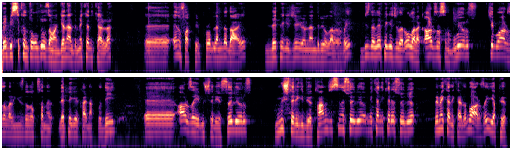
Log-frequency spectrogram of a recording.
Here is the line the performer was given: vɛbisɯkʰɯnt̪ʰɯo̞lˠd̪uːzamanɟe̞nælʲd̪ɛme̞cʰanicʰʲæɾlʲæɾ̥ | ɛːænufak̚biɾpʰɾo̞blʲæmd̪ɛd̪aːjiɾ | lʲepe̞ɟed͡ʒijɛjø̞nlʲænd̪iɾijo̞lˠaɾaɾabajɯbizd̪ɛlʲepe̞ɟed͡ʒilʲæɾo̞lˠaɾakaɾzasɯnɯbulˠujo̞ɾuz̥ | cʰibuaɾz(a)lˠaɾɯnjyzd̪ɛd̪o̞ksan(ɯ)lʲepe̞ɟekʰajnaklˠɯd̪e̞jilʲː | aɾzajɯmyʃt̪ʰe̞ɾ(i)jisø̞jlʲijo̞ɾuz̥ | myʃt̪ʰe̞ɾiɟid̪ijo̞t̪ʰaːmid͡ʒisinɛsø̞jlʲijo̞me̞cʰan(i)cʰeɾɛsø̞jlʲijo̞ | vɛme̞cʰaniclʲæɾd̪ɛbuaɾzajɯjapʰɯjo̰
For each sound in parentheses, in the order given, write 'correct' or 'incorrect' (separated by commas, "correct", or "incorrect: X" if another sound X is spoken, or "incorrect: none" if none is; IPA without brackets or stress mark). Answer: correct, correct, correct, correct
